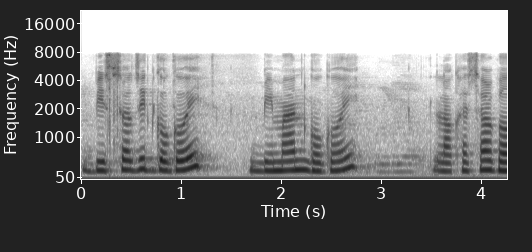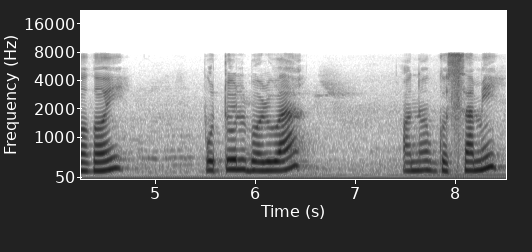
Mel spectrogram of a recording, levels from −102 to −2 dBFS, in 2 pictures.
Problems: background sounds at intervals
